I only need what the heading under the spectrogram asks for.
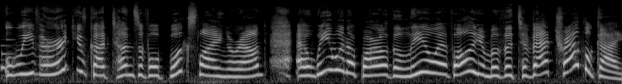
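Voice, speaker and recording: Squeaky and pitched extremely high, the voice is a put-on character. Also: moderate pace. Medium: video game.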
